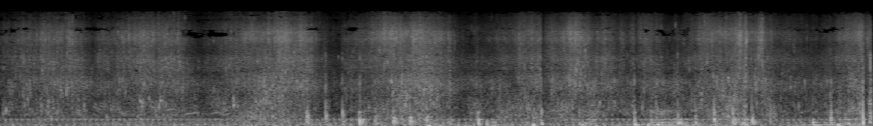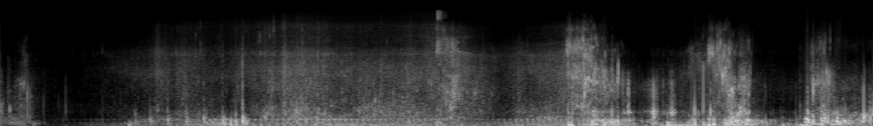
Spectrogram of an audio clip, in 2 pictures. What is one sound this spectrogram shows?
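Water laps and splashes close by at the sea's surface.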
